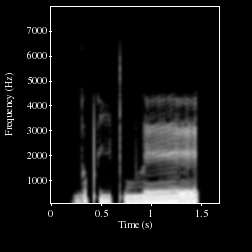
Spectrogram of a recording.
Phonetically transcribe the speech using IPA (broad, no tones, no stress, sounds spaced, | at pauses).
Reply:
ɡ ʌ pʼ iː tʼ u l ɛː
